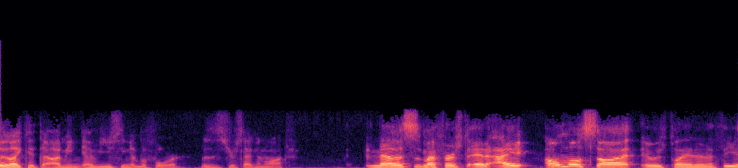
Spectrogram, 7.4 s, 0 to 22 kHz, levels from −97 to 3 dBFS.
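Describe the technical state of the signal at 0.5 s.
At 0.5 s the speech carries AMR wideband (HD Voice) codec damage, present throughout. The rough, raspy texture points to the 8.85 kbit/s mode, where a pulse-driven vocal tract model codes speech up to 6.4 kHz. Unlike narrowband coding, the 6.4 to 7 kHz band remains, filled with shaped noise.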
